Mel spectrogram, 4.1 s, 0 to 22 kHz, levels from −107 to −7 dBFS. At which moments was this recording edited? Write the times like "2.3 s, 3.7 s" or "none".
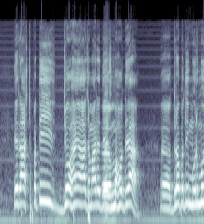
2.1 s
